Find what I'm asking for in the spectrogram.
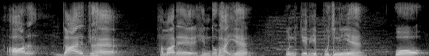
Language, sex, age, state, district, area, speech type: Urdu, male, 45-60, Bihar, Darbhanga, rural, spontaneous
